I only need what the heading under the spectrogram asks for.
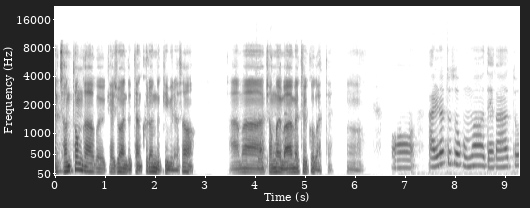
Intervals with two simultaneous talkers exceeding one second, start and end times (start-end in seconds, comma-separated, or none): none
